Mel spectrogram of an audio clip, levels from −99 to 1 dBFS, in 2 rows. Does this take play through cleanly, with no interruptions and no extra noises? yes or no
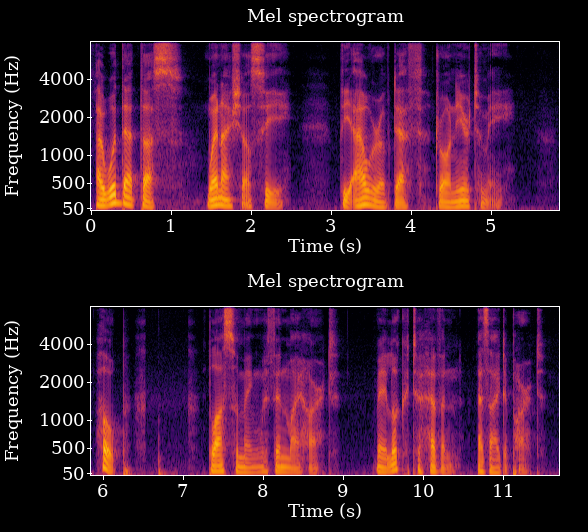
no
